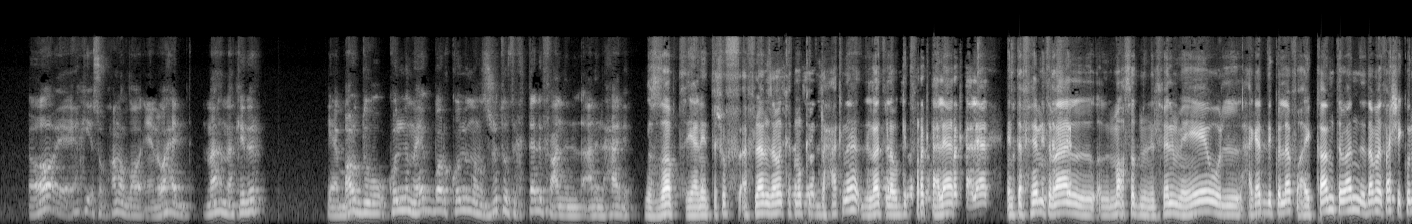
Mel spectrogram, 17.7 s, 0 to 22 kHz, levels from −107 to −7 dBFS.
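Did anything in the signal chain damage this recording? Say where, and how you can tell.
Yes: call processing, likely a leaky echo canceller. Echo leak repeats the speech about 0.41 s late at 9.56, 10.84, 11.32, 12.61 and 13.0 s.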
